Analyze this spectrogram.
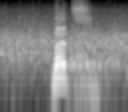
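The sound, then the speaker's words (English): Steady applause from an audience throughout, a dense wash of clapping with a brief loud whoop from someone partway through. “Huge round of applause.”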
